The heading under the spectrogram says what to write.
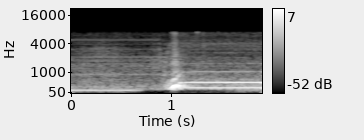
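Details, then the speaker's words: Prusa Mk3S starting a print: two short bursts of steady, even axis motor tones, no grinding or skipping, extruder turning and bed moving; printer operating normally. "so this is the new home in procedure this is still three by three but it's so much faster than it used to be but this appears to be working fine I see the extruder motor is turning the bed's moving everything heats up its following its process"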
